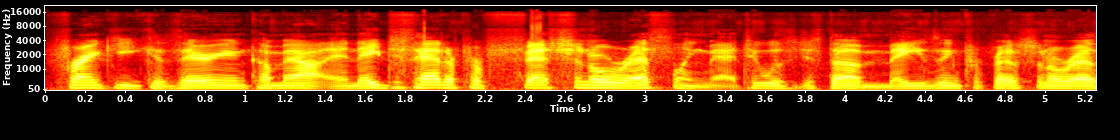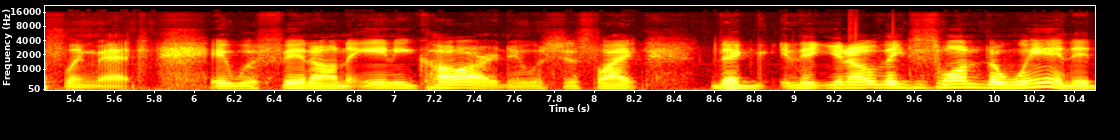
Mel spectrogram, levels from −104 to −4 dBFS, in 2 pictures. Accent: American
